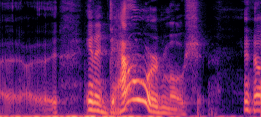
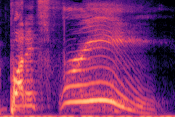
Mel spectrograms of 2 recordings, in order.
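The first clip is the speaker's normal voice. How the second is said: high, very slow, loud bark; barked like a dog; 6 dB louder, much slower than usual. Retold or imitated. Cross-eyed lady barks back at him like a dog. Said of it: "and like a dog, she says".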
